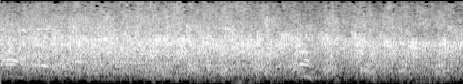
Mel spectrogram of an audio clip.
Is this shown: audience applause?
yes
